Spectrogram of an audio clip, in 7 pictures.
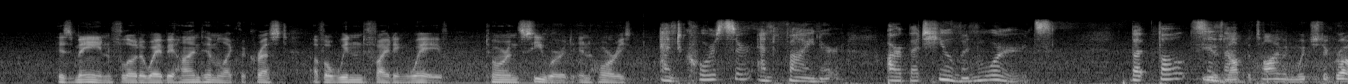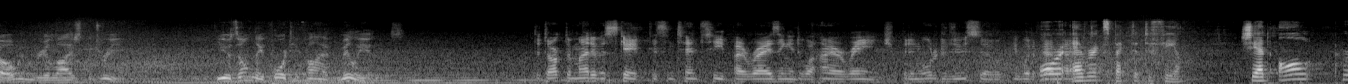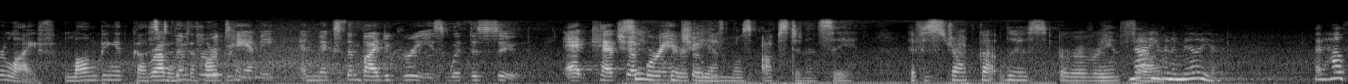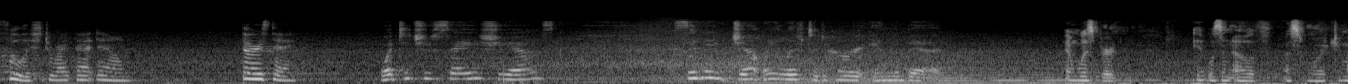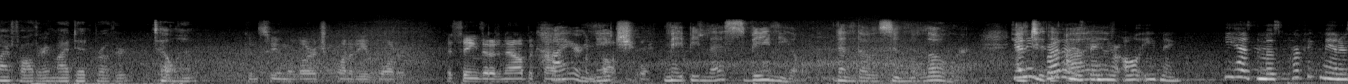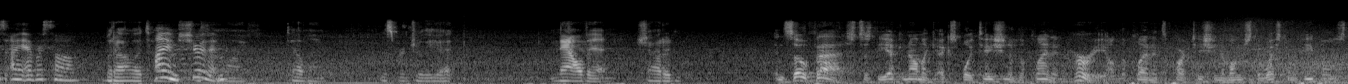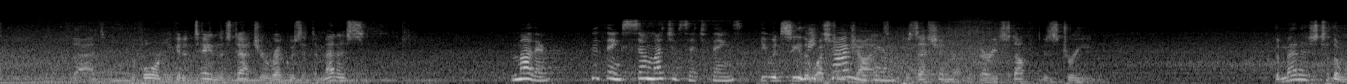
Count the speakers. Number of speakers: ten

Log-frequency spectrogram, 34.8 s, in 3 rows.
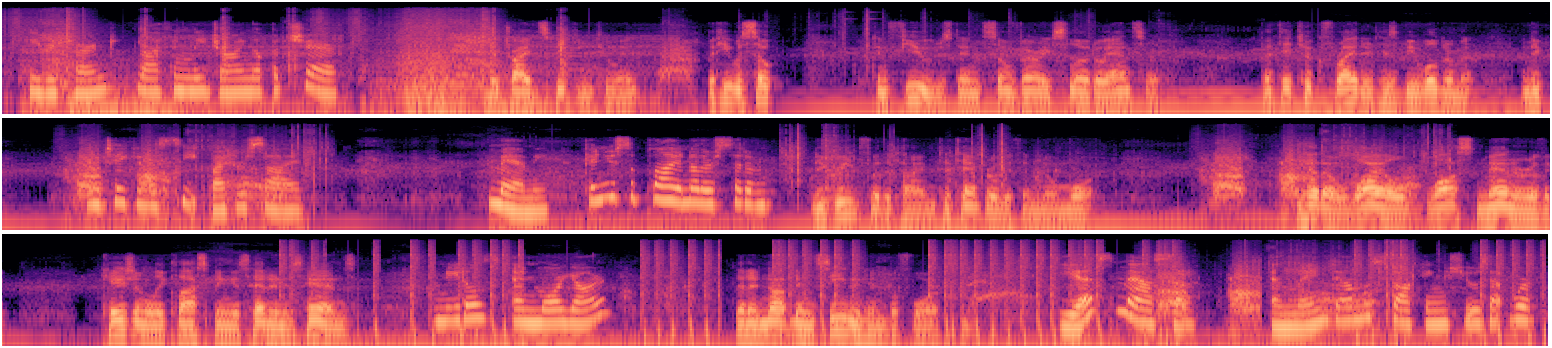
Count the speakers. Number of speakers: two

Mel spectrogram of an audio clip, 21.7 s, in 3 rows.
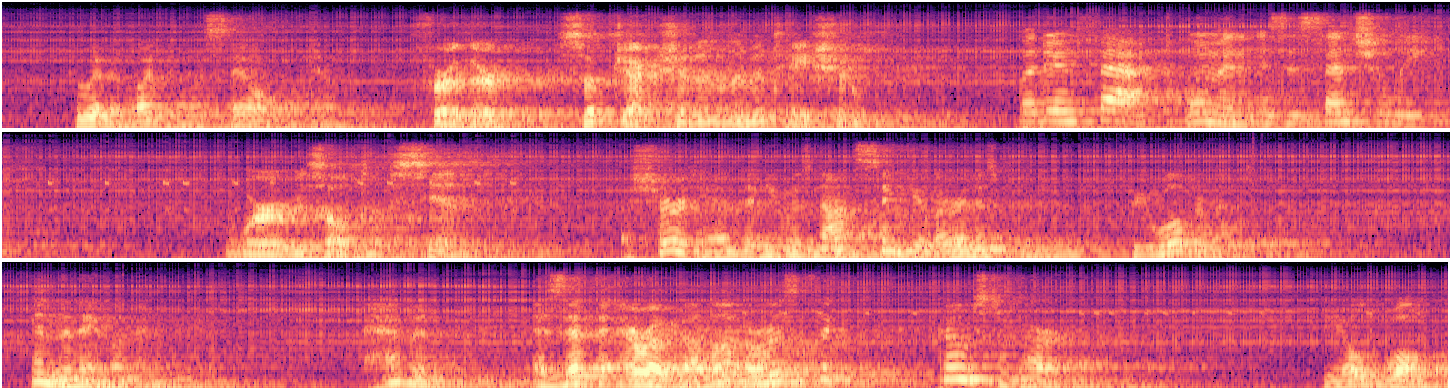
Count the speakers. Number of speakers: three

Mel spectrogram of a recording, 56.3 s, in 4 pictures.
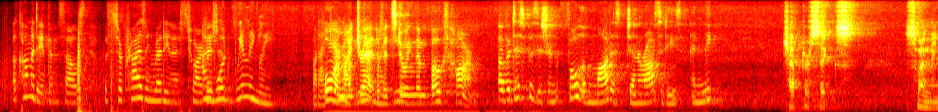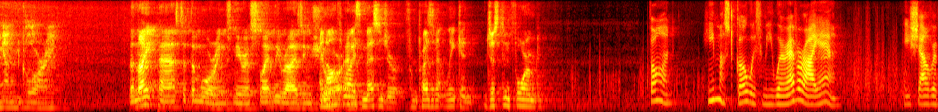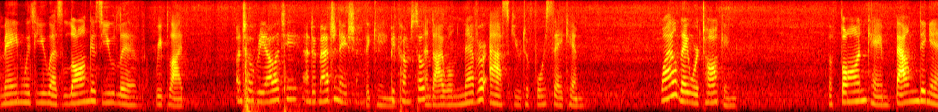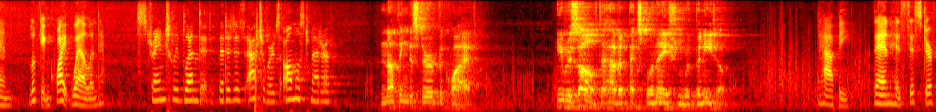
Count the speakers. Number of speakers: seven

